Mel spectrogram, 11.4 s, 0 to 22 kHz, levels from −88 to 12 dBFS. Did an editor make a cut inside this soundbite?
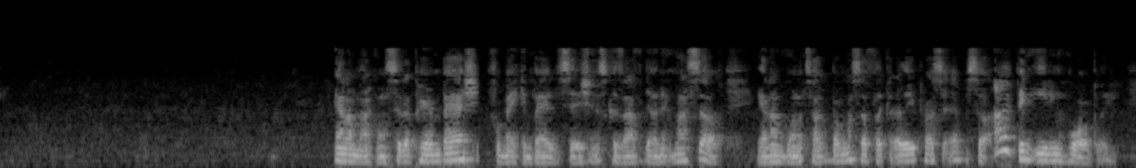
yes; 2 cuts; at 4.7 s, 8.9 s

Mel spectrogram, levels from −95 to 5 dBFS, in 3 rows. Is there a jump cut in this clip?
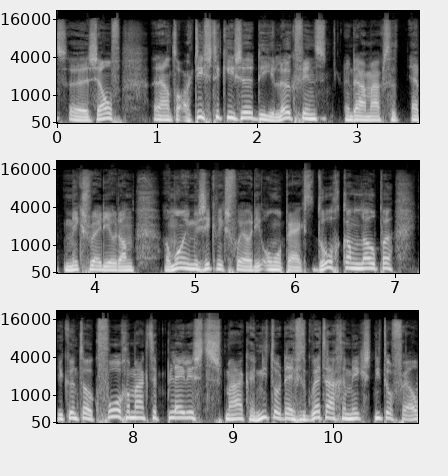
yes; 1 cut; at 2.8 s

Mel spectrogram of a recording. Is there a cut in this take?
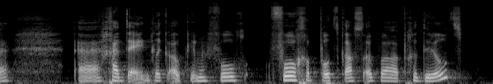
yes; 2 cuts; at 1.5 s, 1.8 s

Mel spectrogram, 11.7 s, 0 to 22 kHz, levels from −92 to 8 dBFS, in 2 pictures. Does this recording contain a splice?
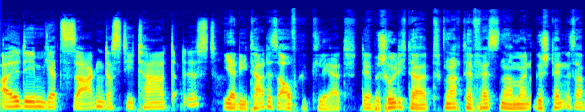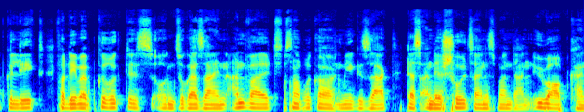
yes; 6 cuts; at 1.8 s, 4.4 s, 5.3 s, 6.7 s, 8.7 s, 9.2 s

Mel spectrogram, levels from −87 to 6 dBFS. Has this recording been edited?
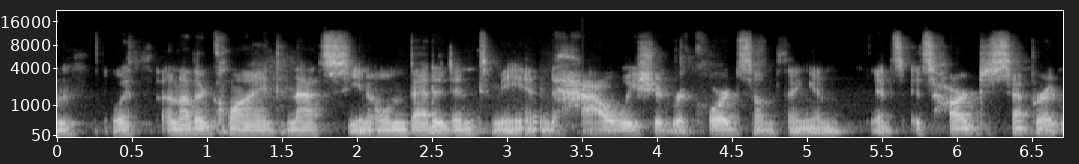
no; 0 cuts

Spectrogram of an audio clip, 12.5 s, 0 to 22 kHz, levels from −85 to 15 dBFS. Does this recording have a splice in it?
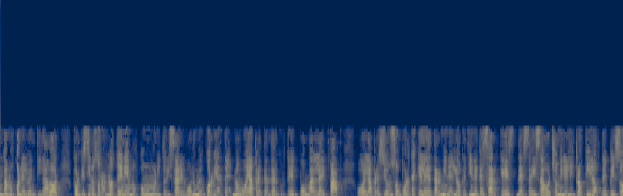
no; 0 cuts

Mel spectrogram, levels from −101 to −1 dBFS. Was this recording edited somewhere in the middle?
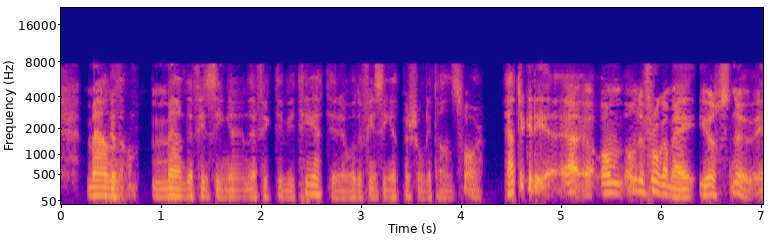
no; 0 cuts

